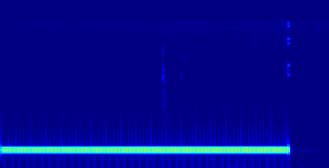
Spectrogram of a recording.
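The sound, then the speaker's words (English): A steady, unbroken telephone dial tone hums loudly for about two seconds as a radio show phones a caller, then cuts off abruptly with a faint click as the line connects. No one speaks. “are you ready for us to get him on the phone?”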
